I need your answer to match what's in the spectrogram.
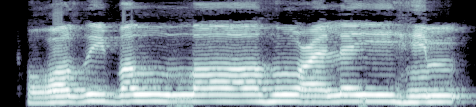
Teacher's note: ग़ैन को मोटा करेंगे, ज़ाद को भी मोटा करेंगे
